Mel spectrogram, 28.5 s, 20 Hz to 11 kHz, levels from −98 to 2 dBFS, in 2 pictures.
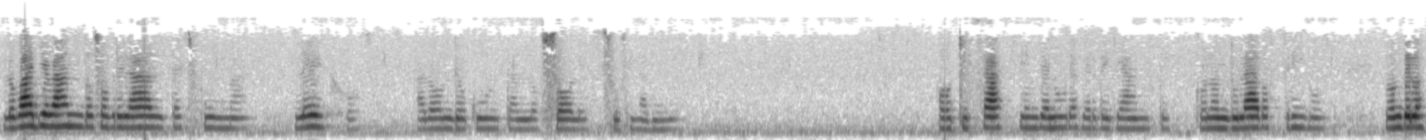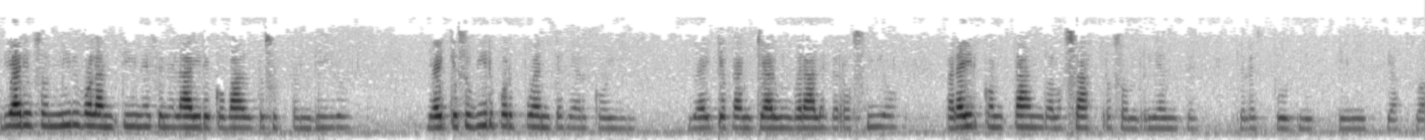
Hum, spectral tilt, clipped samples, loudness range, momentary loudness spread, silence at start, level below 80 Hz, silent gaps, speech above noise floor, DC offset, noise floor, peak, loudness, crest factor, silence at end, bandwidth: none; -6.5 dB/octave; under 0.1%; 15 LU; 21 LU; 0.05 s; -76 dBFS; none; 30 dB; under 0.1%; -55 dBFS; 0 dBFS; -24 LUFS; 26 dB; 0 s; 7.6 kHz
